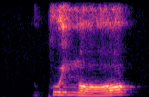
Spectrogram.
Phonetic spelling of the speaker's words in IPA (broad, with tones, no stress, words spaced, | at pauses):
kʷɐ˧jn̪ɔː˨˥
